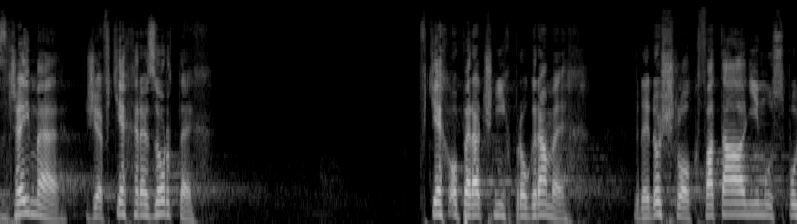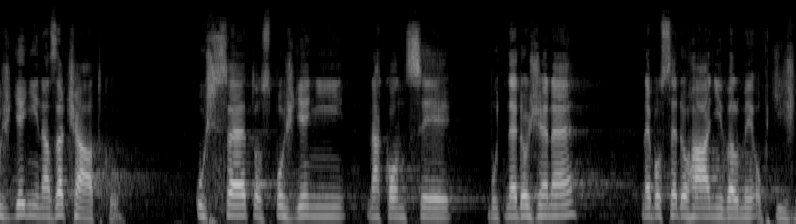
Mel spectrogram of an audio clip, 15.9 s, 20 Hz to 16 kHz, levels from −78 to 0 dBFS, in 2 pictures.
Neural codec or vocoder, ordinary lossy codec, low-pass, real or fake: none; MP3, 64 kbps; 14.4 kHz; real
